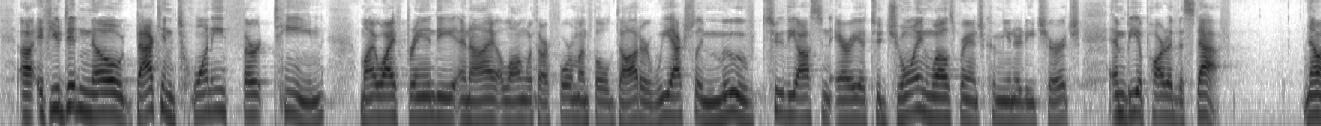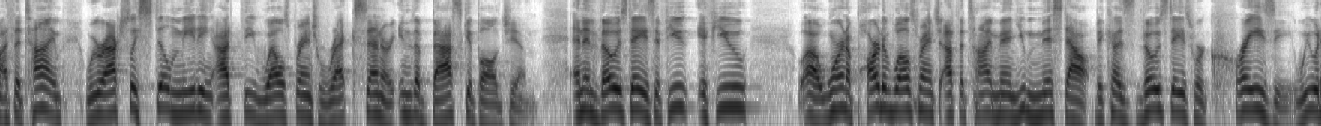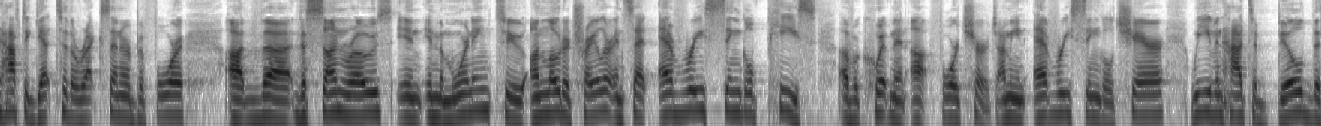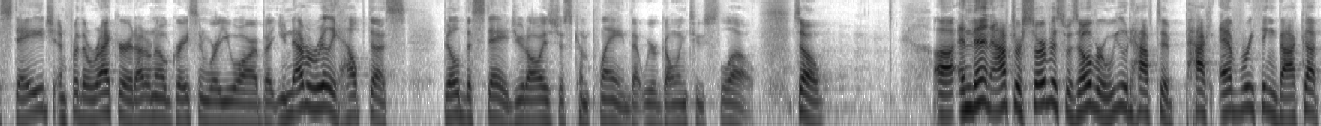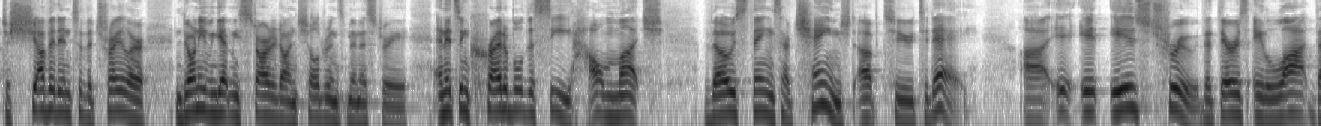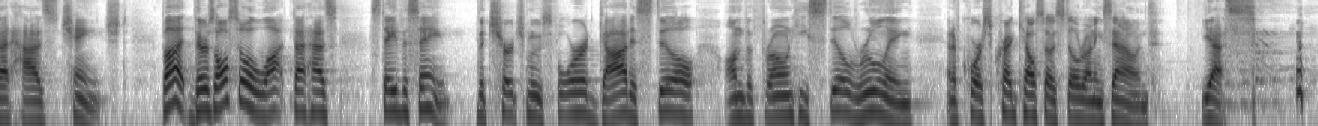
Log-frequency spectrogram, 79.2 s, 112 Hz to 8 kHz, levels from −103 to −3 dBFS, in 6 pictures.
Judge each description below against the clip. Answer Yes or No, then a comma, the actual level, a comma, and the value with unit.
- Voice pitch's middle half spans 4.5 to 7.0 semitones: No, average, 4.1 semitones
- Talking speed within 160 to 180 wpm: No, average, 195 wpm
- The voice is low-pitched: No, medium, 160 Hz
